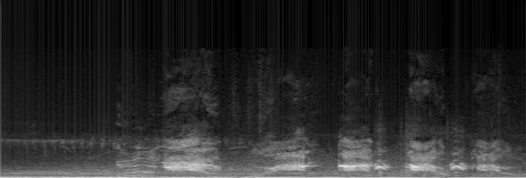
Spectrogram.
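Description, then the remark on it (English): Crows caw in a ragged series of five or six harsh, rasping calls, fairly loud, over a steady low droning rumble that runs throughout. “Oh my god, it's for the crows! Oh, they're after the crows!”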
